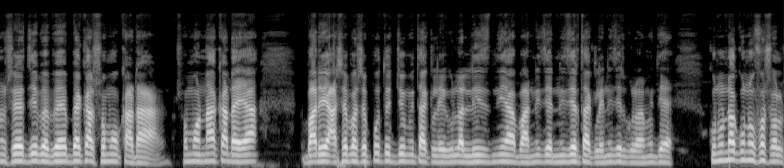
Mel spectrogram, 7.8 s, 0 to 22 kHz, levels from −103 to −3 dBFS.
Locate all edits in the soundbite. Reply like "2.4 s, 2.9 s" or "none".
none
